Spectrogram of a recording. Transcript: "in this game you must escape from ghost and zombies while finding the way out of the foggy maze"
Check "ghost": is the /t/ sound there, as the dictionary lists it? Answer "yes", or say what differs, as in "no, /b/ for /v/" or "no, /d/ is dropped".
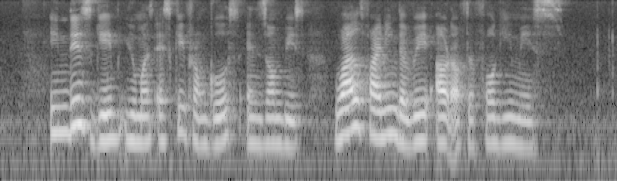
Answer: no, /t/ is dropped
